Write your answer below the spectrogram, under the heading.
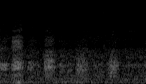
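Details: Beanie, a female English Mastiff in off-leash obedience training in Tampa, panting in soft rhythmic breaths about every third of a second between commands.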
